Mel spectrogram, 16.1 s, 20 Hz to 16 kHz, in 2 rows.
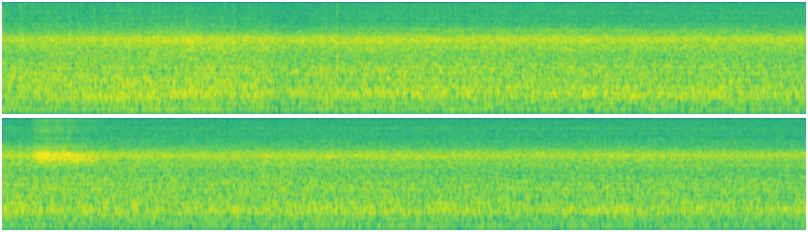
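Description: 2002 Chevrolet Trailblazer's 4.2-litre inline-six engine idling steadily, heard close up over the open engine bay.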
